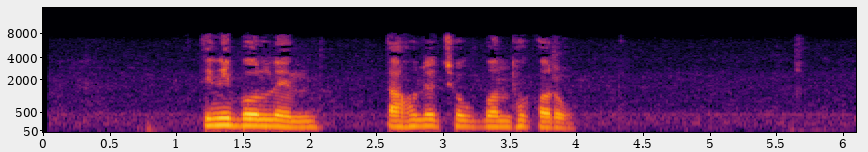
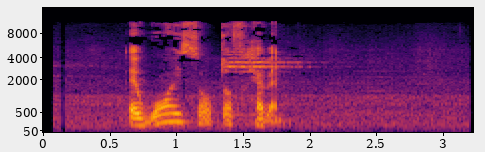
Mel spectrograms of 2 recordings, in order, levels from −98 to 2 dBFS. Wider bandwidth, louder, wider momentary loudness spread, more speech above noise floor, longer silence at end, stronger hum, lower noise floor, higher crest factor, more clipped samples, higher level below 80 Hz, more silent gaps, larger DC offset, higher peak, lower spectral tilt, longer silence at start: second, 8 kHz vs 11.5 kHz; about the same, -19 LUFS vs -21 LUFS; first, 11 LU vs 8 LU; first, 41 dB vs 27 dB; first, 2.15 s vs 1.3 s; neither; first, -59 dBFS vs -48 dBFS; about the same, 20 dB vs 22 dB; neither; first, -56 dBFS vs -70 dBFS; neither; neither; about the same, -2 dBFS vs -2 dBFS; first, -7.5 dB/octave vs -3 dB/octave; first, 1.2 s vs 0.65 s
